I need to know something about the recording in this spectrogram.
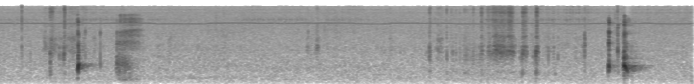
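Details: Hiccups: a few brief, abrupt catches of breath with small clicks against a quiet room.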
